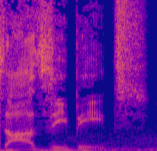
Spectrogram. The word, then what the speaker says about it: Zazie Beetz: And here's star Zazie Beetz. Actually, I think it says here pronunciation is Zazie Beetz.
